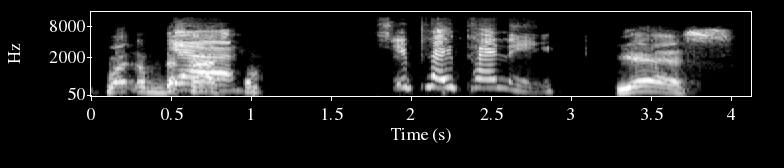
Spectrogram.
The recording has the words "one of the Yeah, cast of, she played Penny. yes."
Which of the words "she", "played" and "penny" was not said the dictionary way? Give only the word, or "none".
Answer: none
